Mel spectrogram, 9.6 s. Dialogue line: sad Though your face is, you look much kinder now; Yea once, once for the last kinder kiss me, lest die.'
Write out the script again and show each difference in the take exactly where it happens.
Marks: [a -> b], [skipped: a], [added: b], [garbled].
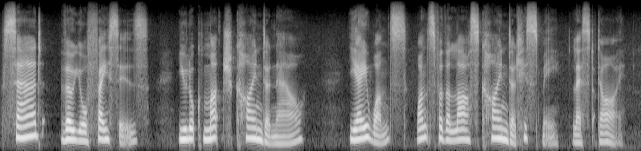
sad Though your face is, you look much kinder now; Yea once, once for the last kinder kiss me, lest die.'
